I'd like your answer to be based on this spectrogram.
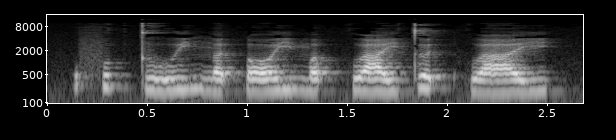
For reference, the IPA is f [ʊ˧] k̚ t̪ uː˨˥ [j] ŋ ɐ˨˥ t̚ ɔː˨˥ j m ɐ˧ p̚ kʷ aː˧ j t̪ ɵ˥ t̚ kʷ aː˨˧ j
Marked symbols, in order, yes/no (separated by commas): no, yes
